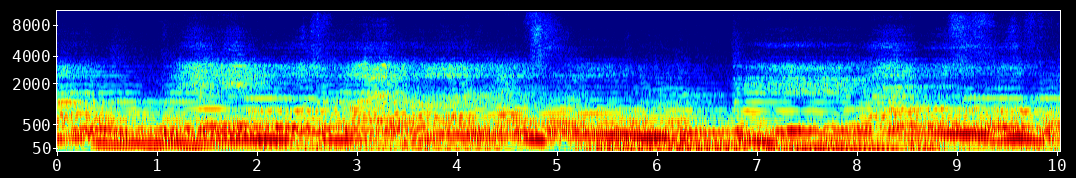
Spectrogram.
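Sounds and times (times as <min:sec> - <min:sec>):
pipe organ playing chords: 0:00.0 - 0:10.0
voices singing a hymn: 0:00.0 - 0:10.0.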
